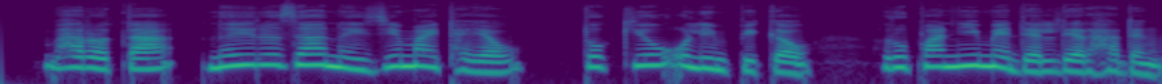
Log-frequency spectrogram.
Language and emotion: Bodo, neutral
